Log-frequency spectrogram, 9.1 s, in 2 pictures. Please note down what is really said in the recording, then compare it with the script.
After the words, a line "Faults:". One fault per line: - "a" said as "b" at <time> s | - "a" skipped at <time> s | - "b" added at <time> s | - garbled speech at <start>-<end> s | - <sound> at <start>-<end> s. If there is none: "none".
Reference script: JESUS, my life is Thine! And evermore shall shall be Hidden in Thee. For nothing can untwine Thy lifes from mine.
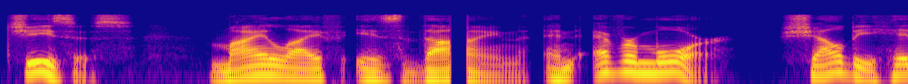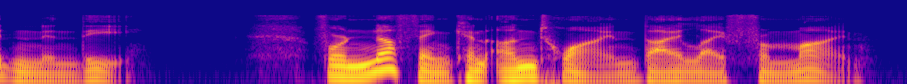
JESUS, my life is Thine! And evermore shall be Hidden in Thee. For nothing can untwine Thy life from mine.
Faults:
- dropout at 2.2-2.3 s
- "shall" skipped at 4.2 s
- "lifes" said as "life" at 7.9 s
